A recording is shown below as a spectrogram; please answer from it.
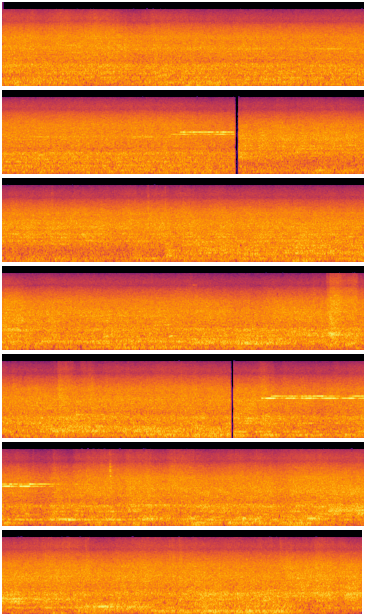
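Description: Steady rushing hiss of fire-hose water striking a burning truck and flashing into steam, with a short high two-tone electronic beep heard twice, about a quarter of the way in and again past two-thirds.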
